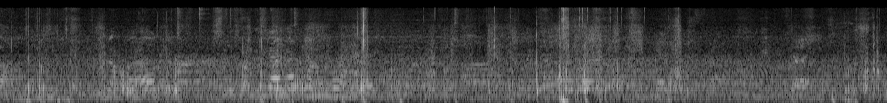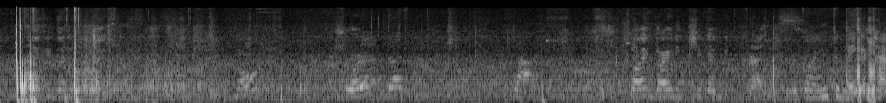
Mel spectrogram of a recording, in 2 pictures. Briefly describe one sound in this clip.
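A girl talks close to the microphone.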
